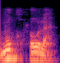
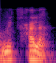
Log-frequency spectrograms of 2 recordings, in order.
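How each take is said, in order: First: The first vowel is u. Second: The first vowel is i. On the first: It is a rare form taken from how Arabs say it. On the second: It follows the regular pattern for a tool noun. "Jadi mim tu bagi bawah"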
